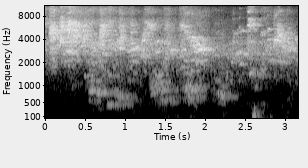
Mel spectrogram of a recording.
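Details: Dense, high budgerigar warbling and chirping fills this short stretch, with one brief low bump near the end.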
